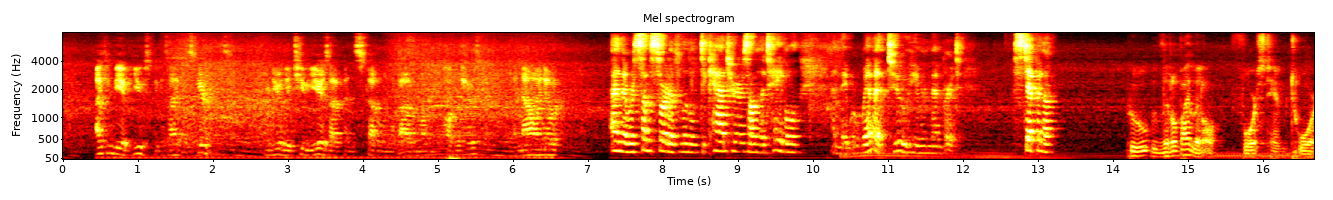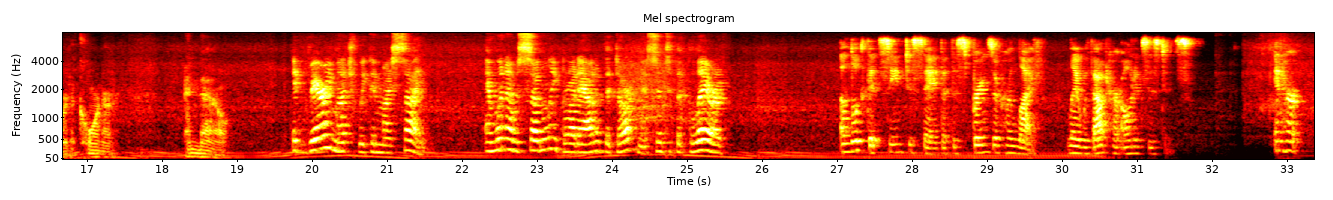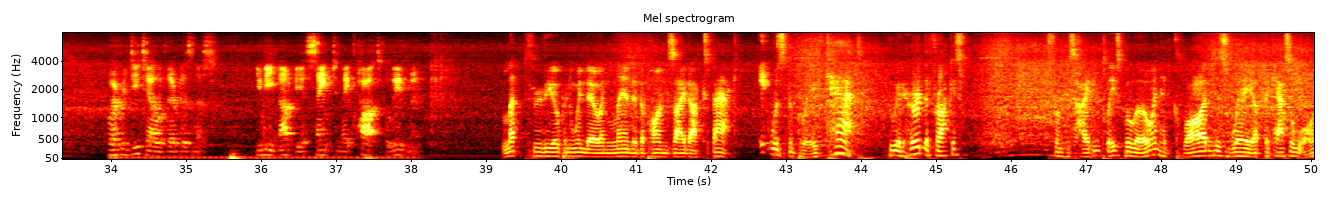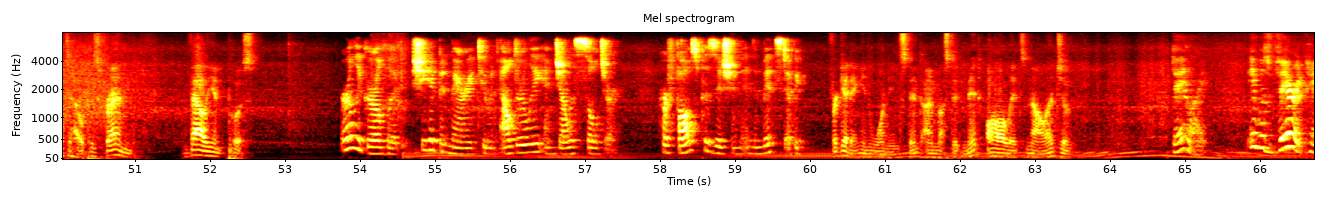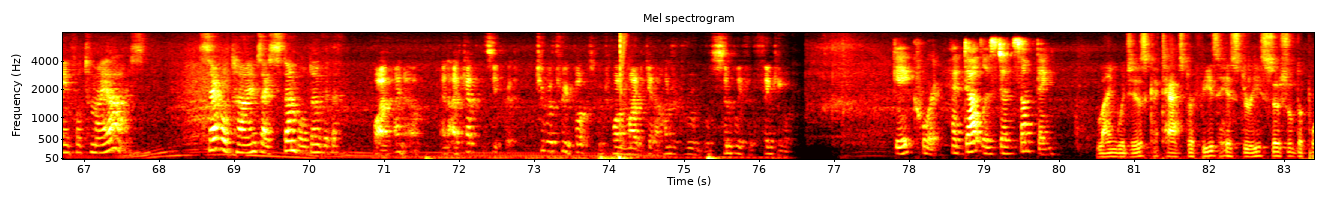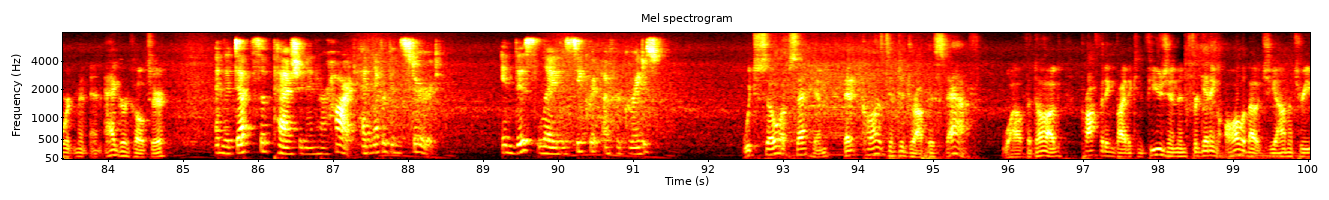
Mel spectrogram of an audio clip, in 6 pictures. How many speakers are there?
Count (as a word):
five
